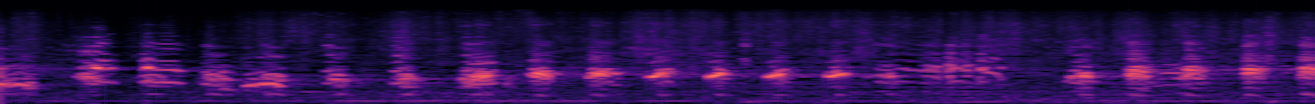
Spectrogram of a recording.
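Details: Angry egg-laying hen in a pen, displeased at being let back into the big pen, repeating short turkey-like gobbling notes about three times a second in a steady run; faint low hum behind.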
